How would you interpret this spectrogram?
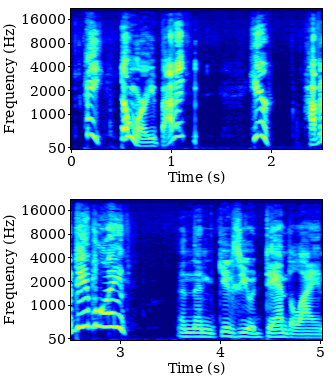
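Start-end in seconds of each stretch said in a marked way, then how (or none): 0.2-3.1 very high, swooping, sing-song little critter voice. Voicing a red squirrel who runs up to a player: voicing a red squirrel. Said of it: "the red squirrel ... runs up to you and says".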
